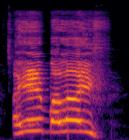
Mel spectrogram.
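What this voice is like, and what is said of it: Impression of Deirdre Rashid. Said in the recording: “doing an impression of Deirdre Rashid”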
